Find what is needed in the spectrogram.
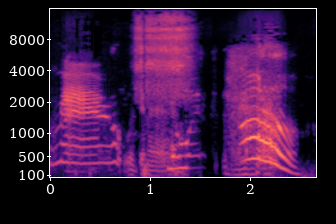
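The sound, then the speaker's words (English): A person meows at their cat, imitating it with three drawn-out, whiny meows in quick succession, fairly loud, the last one rising and then falling in pitch. “Stop fucking meowing at your cat in the middle of the podcast.”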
